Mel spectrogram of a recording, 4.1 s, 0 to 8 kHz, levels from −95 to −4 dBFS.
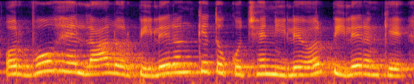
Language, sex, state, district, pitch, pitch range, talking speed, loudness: Hindi, female, Uttar Pradesh, Lalitpur, 250 Hz, 235-290 Hz, 230 wpm, -13 LUFS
